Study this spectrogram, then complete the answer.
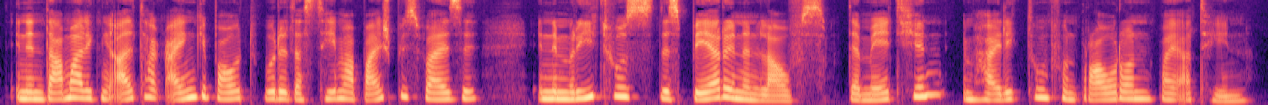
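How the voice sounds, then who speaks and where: Woman, scripted narration, explanatory, clear, dry recording. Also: medium pitch, moderate pace, darkish tone, no echo.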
